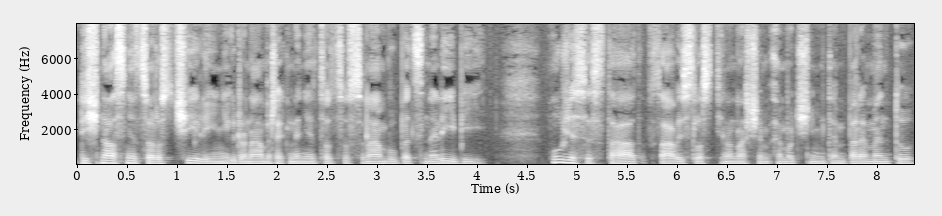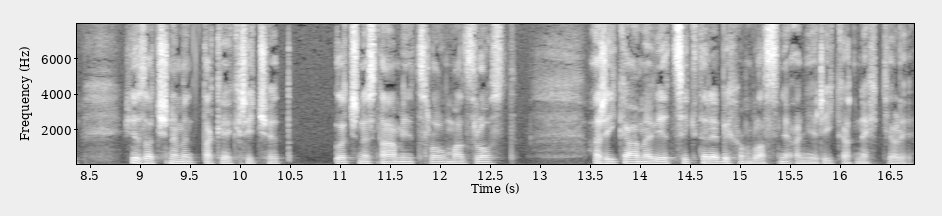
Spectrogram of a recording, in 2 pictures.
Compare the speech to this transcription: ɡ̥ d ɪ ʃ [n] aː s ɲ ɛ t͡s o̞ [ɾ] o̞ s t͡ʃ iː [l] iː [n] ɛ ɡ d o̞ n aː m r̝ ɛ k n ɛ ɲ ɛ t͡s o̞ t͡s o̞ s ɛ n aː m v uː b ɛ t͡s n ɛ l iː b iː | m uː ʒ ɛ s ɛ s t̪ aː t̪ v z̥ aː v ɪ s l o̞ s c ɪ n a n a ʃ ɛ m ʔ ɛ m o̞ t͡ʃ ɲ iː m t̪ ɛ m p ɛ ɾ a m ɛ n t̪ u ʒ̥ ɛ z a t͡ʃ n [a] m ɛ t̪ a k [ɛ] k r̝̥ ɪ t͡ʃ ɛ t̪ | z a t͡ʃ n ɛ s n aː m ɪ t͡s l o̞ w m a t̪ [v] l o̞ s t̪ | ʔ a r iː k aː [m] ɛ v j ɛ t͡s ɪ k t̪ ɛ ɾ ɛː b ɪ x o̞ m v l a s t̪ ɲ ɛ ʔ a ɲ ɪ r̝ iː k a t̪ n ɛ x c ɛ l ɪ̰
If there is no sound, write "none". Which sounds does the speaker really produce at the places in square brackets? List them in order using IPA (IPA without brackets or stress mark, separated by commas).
n, ɾ, l, ɲ, ɛ, ɛː, z, m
